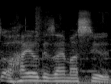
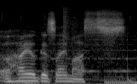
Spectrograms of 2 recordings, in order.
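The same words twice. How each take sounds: First: The final u vowel is fully sounded. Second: The final u vowel is dropped. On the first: Nobody actually says it this way. "Nobody ever says" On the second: This is how people actually say it. "They say"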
